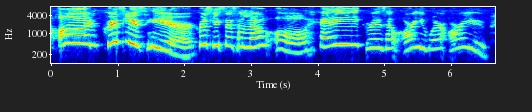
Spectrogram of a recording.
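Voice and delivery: high-pitched, delighted hello; light up as a friend turns up; excited greeting. Real, not acted. Streamer greeting a friend who just joined, excited.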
